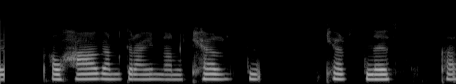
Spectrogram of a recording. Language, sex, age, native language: Icelandic, female, 10, Icelandic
